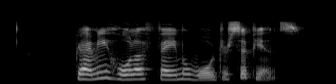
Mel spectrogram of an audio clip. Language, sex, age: English, female, 20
